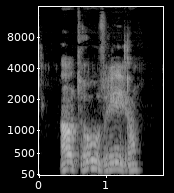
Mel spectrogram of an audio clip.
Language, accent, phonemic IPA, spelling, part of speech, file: French, Canada, /ɑ̃.tʁu.vʁi.ʁɔ̃/, entrouvriront, verb, LL-Q150 (fra)-entrouvriront.wav
- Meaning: third-person plural simple future of entrouvrir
